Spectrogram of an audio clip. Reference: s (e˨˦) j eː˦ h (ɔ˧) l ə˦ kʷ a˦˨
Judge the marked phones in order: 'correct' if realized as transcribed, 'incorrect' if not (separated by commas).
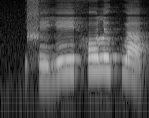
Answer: incorrect, incorrect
